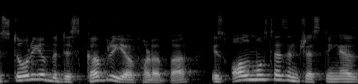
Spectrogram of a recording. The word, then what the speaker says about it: Harappa: but that's okay you're just programmed not to pronounce anything correctly it's called harappa harappa was the first city-based civilization established almost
